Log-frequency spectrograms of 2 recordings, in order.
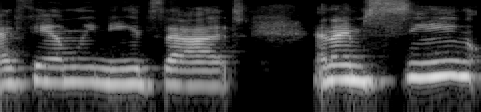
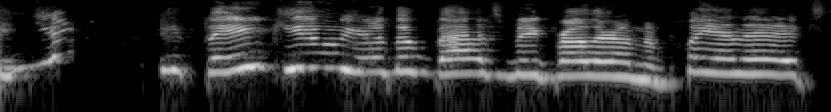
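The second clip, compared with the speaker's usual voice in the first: squealing high, overjoyed thanks; gushing thanks; 8 semitones higher than usual. Pretend. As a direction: thank him like he made your day. Brother agrees, she gushes thanks.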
